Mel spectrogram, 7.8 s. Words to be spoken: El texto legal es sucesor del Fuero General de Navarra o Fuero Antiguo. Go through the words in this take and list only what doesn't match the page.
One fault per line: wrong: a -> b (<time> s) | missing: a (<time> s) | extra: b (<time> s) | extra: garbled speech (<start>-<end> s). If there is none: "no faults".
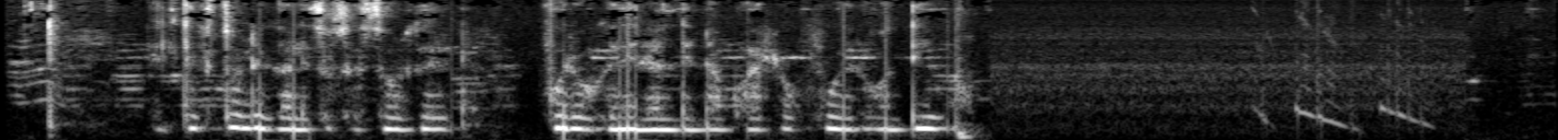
no faults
